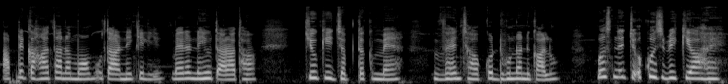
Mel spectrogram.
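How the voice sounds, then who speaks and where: A woman's voice: high-pitched, fairly even intonation, fairly quick, natural voice. A woman voicing a pregnant young man in labor, crying out with his voice breaking in pain. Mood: determined.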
